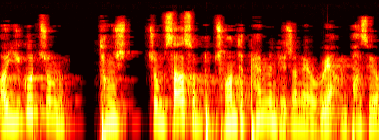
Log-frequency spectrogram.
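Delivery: high-pitched, angry voice.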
